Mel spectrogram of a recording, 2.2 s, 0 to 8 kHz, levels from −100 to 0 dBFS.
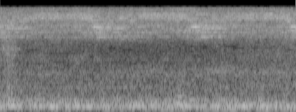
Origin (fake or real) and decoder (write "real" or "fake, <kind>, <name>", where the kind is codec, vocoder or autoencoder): real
